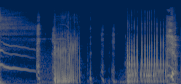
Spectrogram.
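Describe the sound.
Someone blows wet, buzzing raspberries with their mouth, imitating a fart: a short sputter, then a longer flapping burst, fairly loud, after a brief descending whistly tone.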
